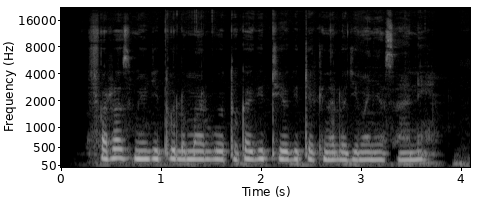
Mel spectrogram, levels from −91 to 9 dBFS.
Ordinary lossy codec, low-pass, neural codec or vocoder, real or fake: none; none; none; real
